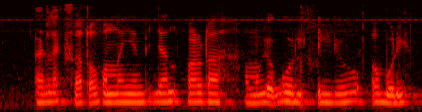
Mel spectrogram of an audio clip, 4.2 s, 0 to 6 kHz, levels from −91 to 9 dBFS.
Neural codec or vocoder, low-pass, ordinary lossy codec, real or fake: none; 5.4 kHz; MP3, 48 kbps; real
